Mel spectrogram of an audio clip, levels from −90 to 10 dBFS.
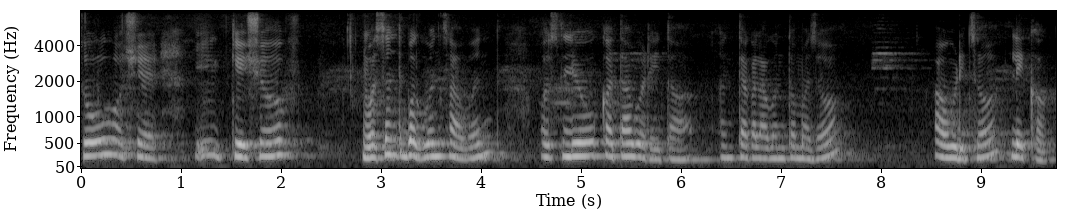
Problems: constant background noise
